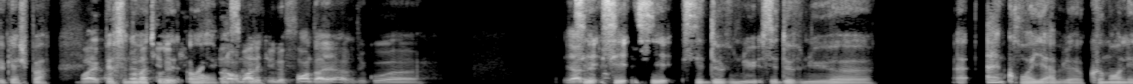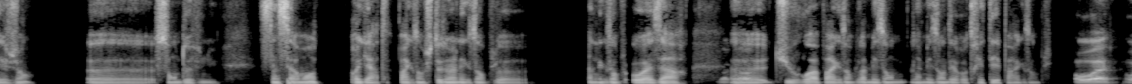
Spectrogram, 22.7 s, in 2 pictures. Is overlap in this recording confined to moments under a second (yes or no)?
no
